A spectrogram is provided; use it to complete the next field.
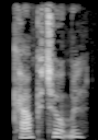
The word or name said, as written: kamptummel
